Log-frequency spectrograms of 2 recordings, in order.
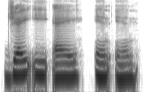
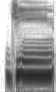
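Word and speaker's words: Jeane: Now, her name of the woman that she made a friend with, it's spelled J E A N E, right? So, you would think her name was Jean or Gianne, something like that, but it's actually pronounced Jean.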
